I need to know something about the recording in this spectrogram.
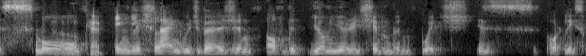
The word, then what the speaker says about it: Yomiuri Shimbun: 96 period how long did you work at Yomiuri Schumann I think I said it wrongly the first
